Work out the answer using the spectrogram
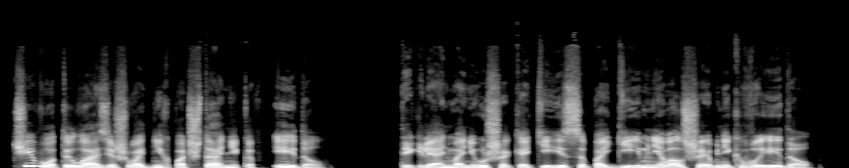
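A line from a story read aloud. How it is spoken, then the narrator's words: Soft squeak. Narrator (Russian): мягко пискнул Хикин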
